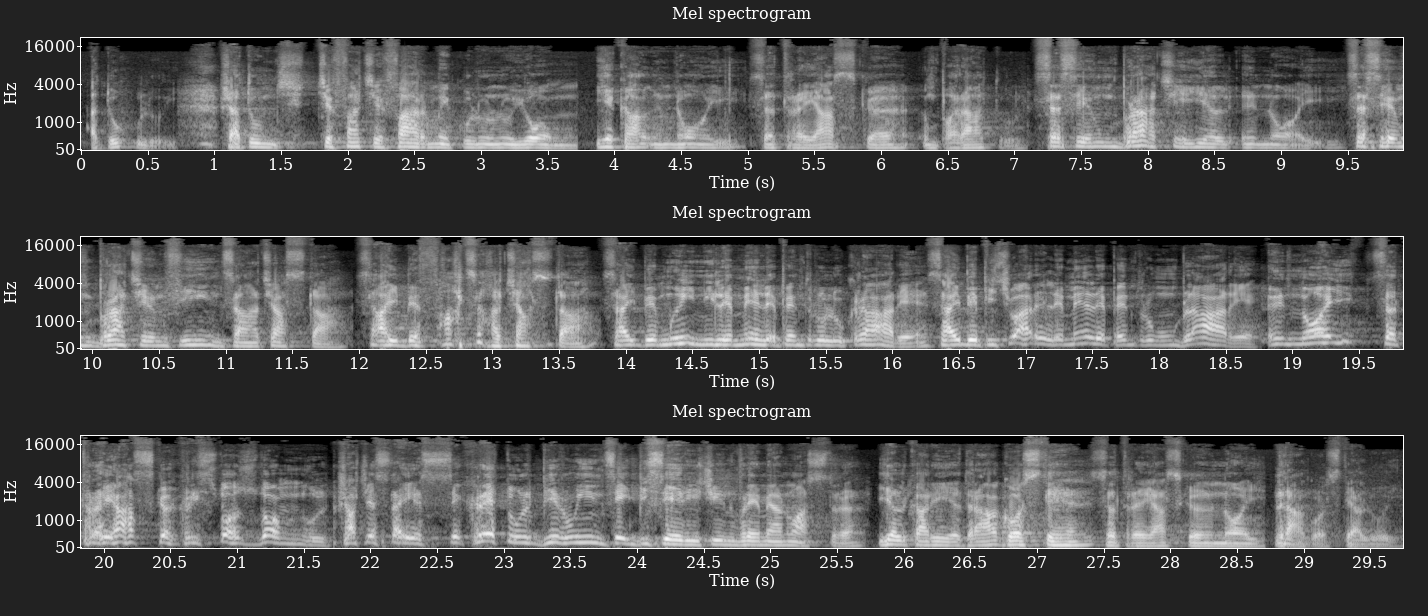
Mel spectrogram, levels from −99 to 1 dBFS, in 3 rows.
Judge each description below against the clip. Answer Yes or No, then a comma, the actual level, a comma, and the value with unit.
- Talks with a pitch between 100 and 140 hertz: Yes, low, 135 Hz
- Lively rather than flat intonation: Yes, wide, 6.9 semitones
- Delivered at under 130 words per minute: No, average, 140 wpm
